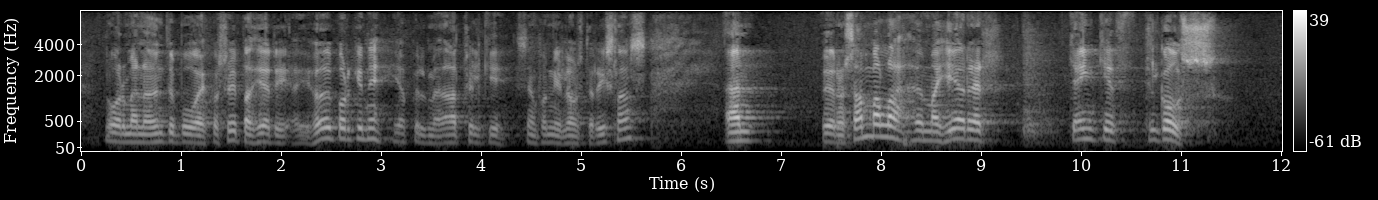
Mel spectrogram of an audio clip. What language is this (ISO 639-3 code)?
isl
